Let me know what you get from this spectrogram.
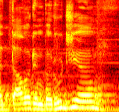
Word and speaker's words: Davorin Barudzija: Ähm, ja, Davorin Barugia, du hast eh schon alles Wichtige gesagt.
